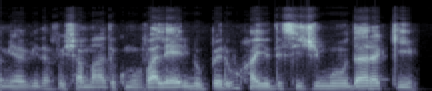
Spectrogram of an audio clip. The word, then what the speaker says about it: Valery: Então, a correta pronunciação seria Valeri, mas é Valeri.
